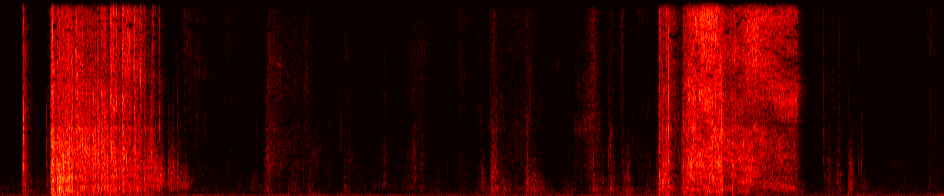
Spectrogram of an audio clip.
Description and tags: Ripping a piece of paper/rasgando um pedaço de papel
papel, ripping, rasgar, paper, rasgando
